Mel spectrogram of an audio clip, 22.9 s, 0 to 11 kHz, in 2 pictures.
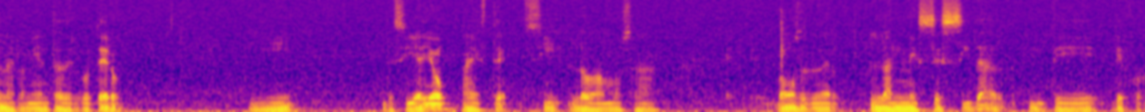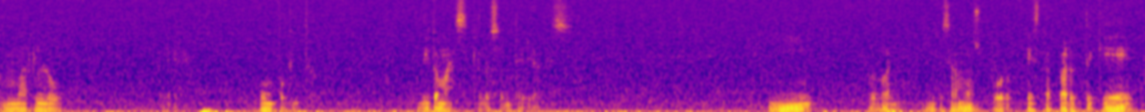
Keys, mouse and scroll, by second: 0.1 click, 1.2 click, 3.1 click, 4.3 click, 15.1 click, 17.6 click, 19.8 click, 21.6 click.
